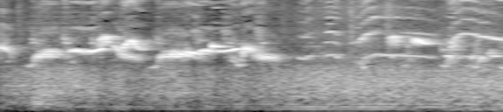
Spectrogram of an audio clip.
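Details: A caged Hwamei known as a strong singer and fighter gives short whistled phrases with wavering, slurred notes over a steady background hum.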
